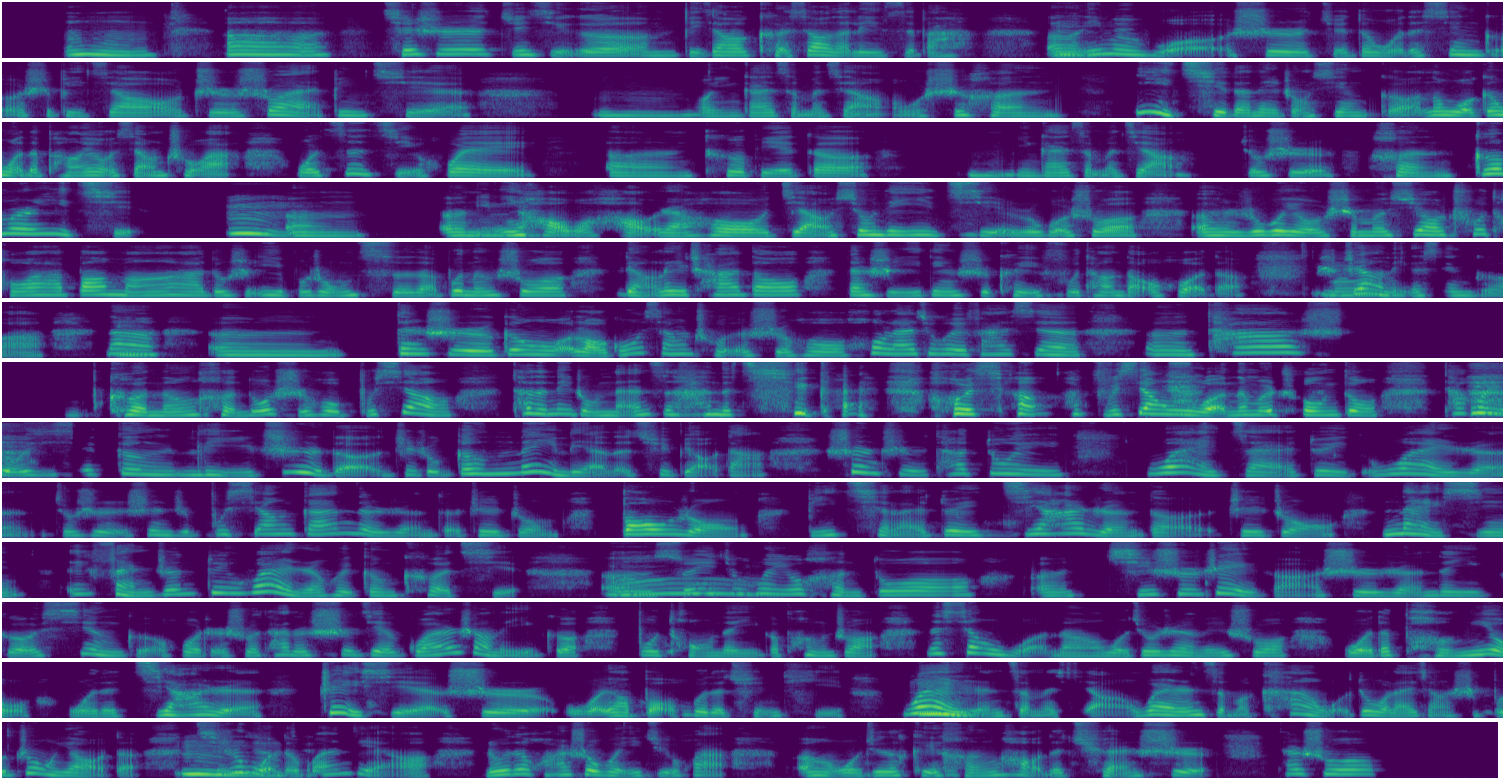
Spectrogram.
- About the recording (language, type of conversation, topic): Chinese, podcast, 维持夫妻感情最关键的因素是什么？
- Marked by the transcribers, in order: other background noise; laughing while speaking: "气概，好像还不像我那么冲动"; laugh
